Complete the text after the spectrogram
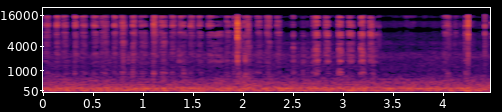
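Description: A cotton swab rubs over a plastic model freight car.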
